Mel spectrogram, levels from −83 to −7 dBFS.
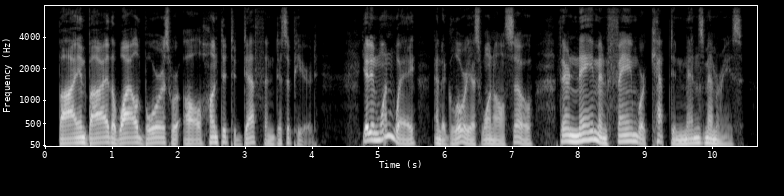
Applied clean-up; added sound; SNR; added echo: none; none; none; none.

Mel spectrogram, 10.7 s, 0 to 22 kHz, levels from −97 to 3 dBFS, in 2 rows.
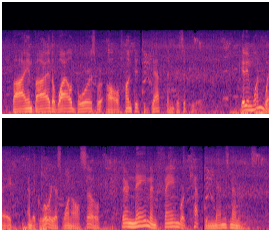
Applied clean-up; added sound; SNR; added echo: none; Wind; 10 dB; none.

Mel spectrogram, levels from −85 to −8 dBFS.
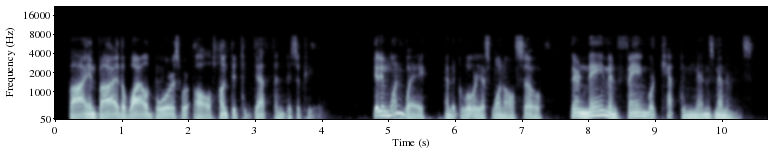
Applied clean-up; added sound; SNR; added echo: neural mask model DeepFilterNet 3.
